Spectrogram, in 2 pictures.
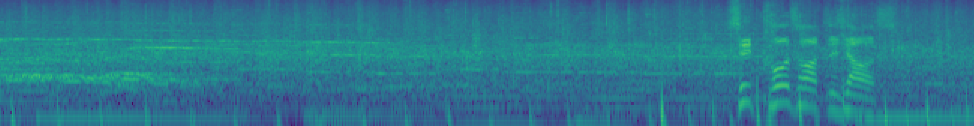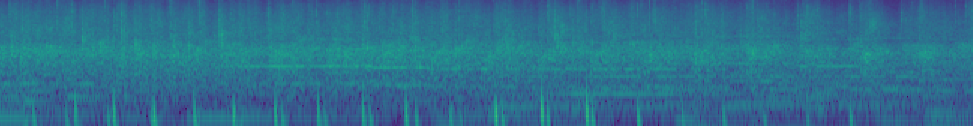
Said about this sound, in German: Nochmal Applaus, hey, für den Ralf!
